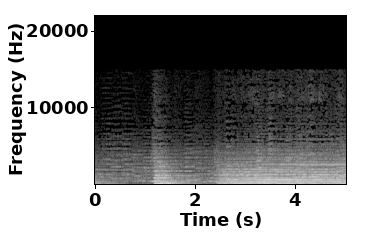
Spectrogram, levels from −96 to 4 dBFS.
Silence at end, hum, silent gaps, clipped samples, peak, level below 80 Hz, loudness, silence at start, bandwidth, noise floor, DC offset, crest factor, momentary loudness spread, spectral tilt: 0 s; none; none; under 0.1%; -4 dBFS; -28 dBFS; -19 LUFS; 0 s; 7.8 kHz; -40 dBFS; under 0.1%; 16 dB; 21 LU; -7.5 dB/octave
